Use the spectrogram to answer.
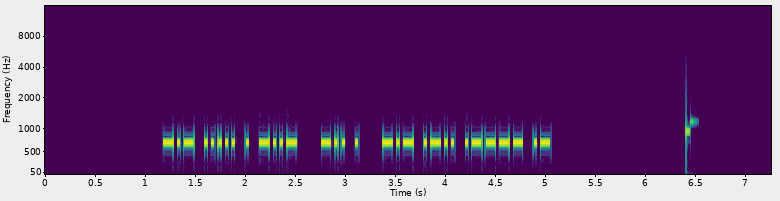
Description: Morse code, heard as a keyed tone, about 34 wpm, 700 Hz. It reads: K5EX DE KL1A
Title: USA Callsign DE Callsign - 4 Characters - 35wpm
